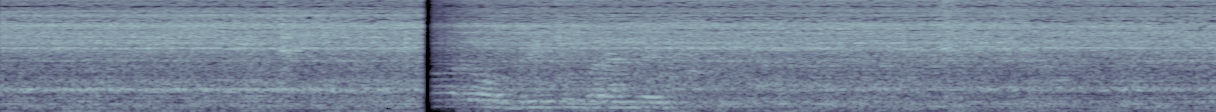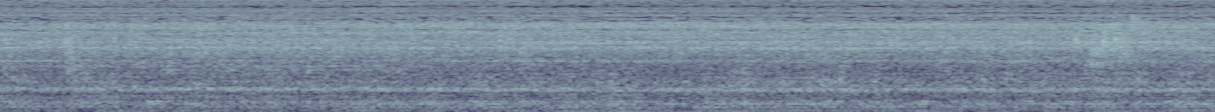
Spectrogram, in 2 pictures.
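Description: Water pours steadily and continuously at close range, a sustained rushing splash that starts after a brief pause and keeps going without let-up.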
